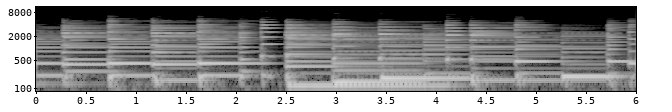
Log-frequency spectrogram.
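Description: Solo piano playing a slow, gentle melody, with a note struck about twice a second and each note dying away. Deeper bass notes join about halfway through.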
